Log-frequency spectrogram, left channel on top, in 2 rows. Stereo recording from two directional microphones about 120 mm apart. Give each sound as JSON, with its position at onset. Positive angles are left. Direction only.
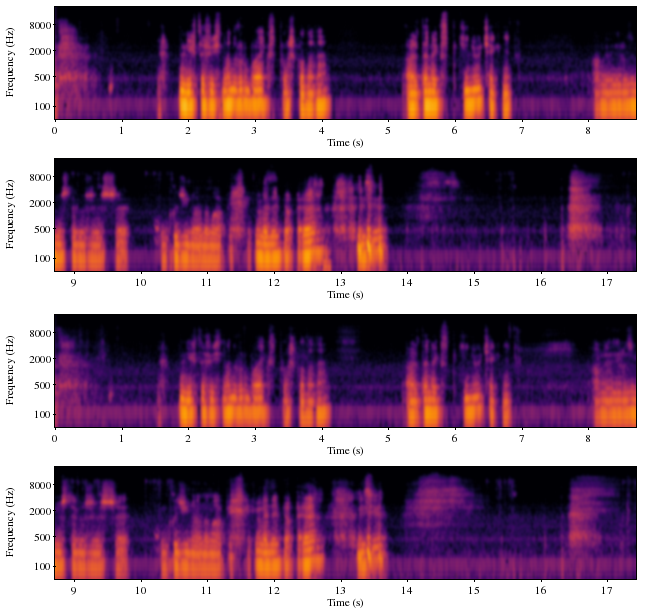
{"t": 0.0, "sound": "speech", "side_deg": 40}
{"t": 1.5, "sound": "speech", "side_deg": 40}
{"t": 5.2, "sound": "speech", "side_deg": 40}
{"t": 8.0, "sound": "speech", "side_deg": -20}
{"t": 12.6, "sound": "speech", "side_deg": 35}
{"t": 16.3, "sound": "a sound", "side_deg": 40}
